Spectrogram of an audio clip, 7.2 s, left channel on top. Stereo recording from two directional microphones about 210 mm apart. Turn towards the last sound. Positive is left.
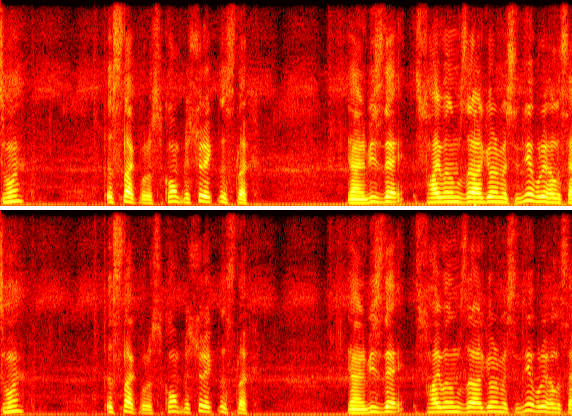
turn(degrees=20)  # may be behind; listen again after turning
